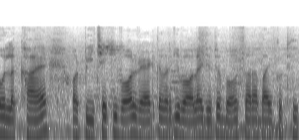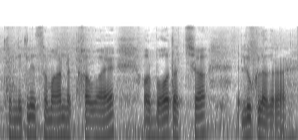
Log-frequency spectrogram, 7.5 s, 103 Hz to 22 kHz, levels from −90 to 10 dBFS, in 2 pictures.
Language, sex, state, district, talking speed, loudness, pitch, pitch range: Hindi, male, Bihar, Patna, 250 wpm, -19 LUFS, 115 Hz, 115-125 Hz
